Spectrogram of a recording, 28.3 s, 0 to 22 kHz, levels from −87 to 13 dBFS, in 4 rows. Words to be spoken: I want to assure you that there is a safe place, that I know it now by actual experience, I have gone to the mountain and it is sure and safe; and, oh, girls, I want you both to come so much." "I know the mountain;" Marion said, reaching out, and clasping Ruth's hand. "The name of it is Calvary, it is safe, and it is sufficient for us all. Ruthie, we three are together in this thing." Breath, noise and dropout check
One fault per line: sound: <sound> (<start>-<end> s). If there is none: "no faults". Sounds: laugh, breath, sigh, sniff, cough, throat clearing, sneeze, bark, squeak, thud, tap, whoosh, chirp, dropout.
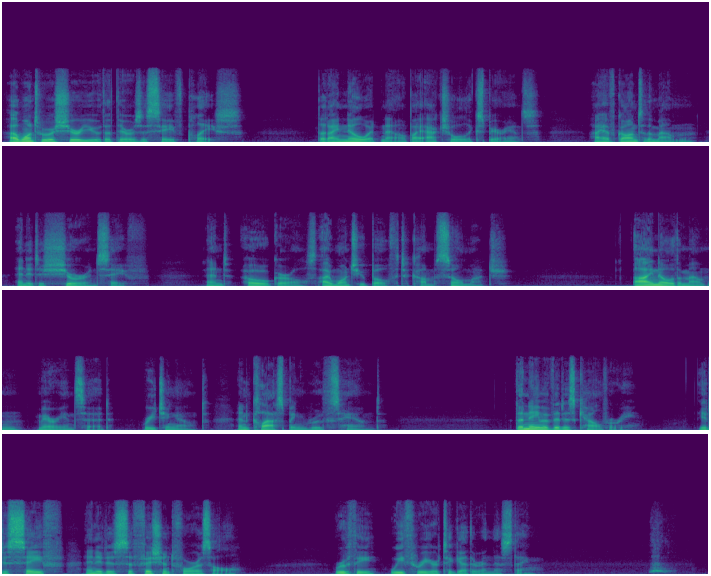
sound: bark (27.7-28.0 s)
